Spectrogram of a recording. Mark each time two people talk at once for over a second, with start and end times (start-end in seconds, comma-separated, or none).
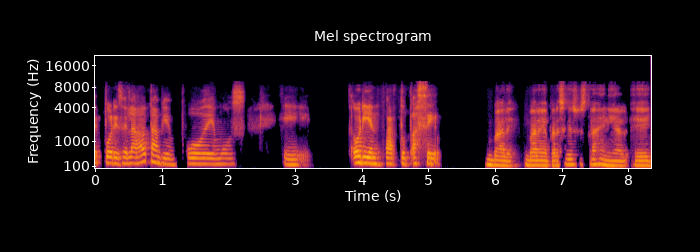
none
